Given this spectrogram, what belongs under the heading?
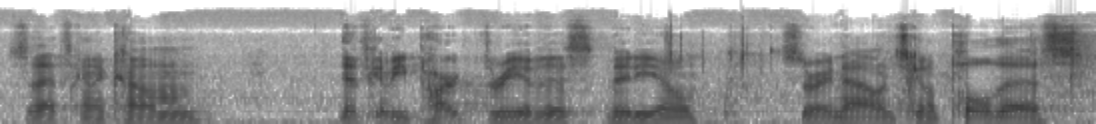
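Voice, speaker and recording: A hoarse man giving a casual, folksy walkthrough of his garage door repair work. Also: medium pitch, fairly even intonation, moderate pace, background noise. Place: underground parking garage. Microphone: handheld phone camera.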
